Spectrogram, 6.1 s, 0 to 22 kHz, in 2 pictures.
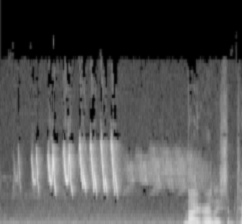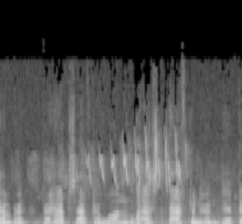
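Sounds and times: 
Wilson's Warbler high sharp chips: 0:00.0 - 0:02.6, 0:03.2 - 0:05.5
speech: 0:02.3 - 0:06.0.

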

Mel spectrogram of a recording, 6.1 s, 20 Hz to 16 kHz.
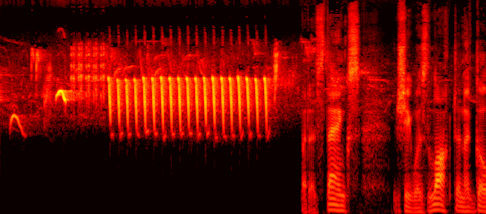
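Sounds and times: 
nightingale singing: 0:00.0 - 0:06.0
speech: 0:03.8 - 0:06.0.

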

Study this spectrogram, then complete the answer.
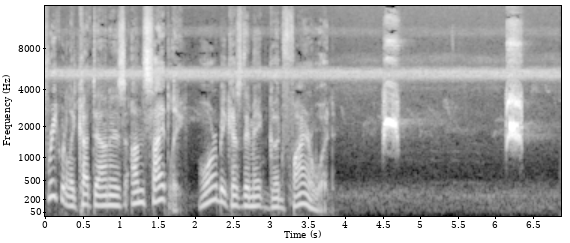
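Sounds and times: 
speech: 0:00.0 - 0:04.0
red-headed woodpecker call: 0:04.0 - 0:06.8.

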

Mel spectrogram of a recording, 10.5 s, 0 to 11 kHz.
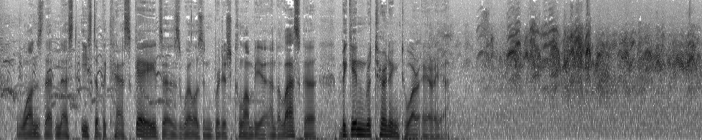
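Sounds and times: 
Bonaparte's gull flock calling: 0:00.0 - 0:02.7, 0:06.6 - 0:10.5
speech: 0:00.2 - 0:07.9.

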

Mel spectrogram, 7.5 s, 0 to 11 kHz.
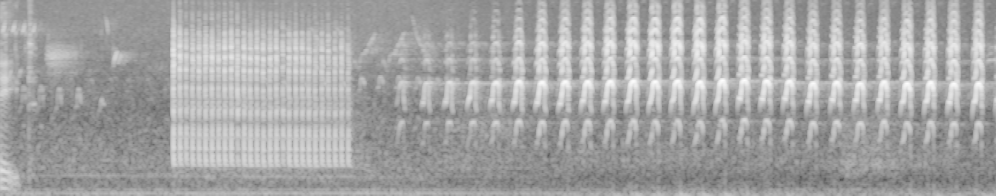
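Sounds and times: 
speech: 0:00.0 - 0:00.3
young northern flicker fledgling rapid repeated calls: 0:00.0 - 0:07.4
young northern flicker fledgling giving a harsh buzzy rasp: 0:01.2 - 0:07.4.

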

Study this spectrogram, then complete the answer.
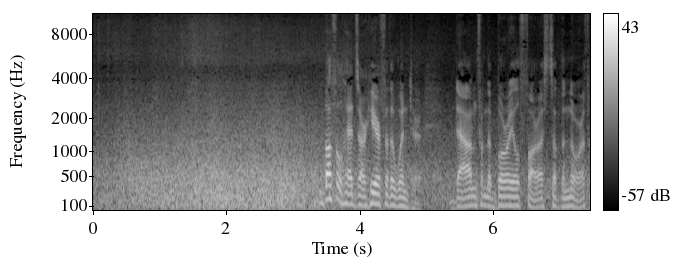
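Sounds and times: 
continuous rush of ocean surf: 0:00.0 - 0:07.4
wind blowing across ocean surf: 0:00.0 - 0:07.4
speech: 0:03.5 - 0:07.4.

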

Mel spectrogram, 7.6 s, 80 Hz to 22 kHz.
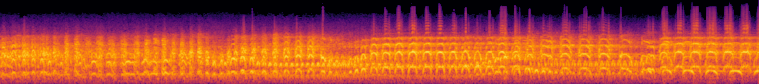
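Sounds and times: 
laughing kookaburras cackling in a raucous chorus: 0:00.0 - 0:07.5.

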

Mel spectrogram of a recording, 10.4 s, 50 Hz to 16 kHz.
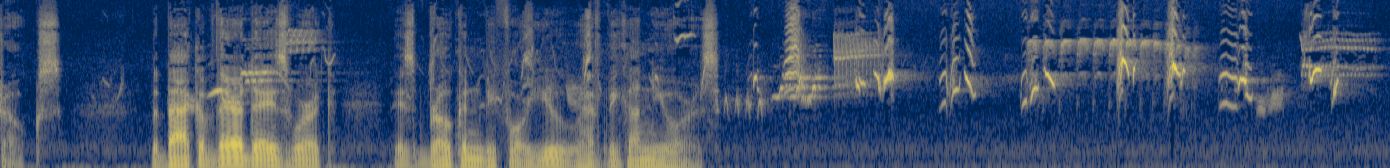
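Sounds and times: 
bright varied birdsong of chirps trills and whistled phrases: 0:00.0 - 0:10.4
speech: 0:01.1 - 0:06.1.

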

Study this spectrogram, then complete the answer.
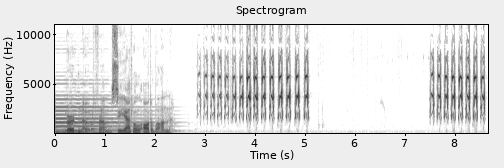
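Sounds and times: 
speech: 0:00.2 - 0:03.0
American robin calls: 0:02.7 - 0:08.6.

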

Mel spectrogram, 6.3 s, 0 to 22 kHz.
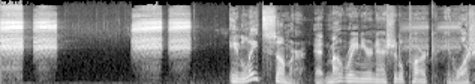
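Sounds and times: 
Clark's Nutcracker giving harsh grating calls: 0:00.0 - 0:00.9, 0:01.8 - 0:02.6, 0:05.2 - 0:06.3
speech: 0:03.1 - 0:06.3.

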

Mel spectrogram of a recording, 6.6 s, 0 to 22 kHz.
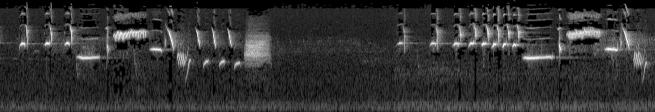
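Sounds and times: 
song sparrow singing: 0:00.0 - 0:06.5.

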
